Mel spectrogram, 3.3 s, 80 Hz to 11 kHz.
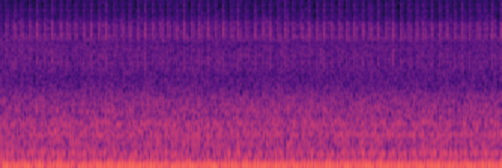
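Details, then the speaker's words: Bedford Rascal (Suzuki Carry 1.0 type pump) after fitting a new aftermarket electric fuel pump, engine idling after previously cutting out: fast sharp ticking about three taps a second over steady low idle; owner unsure if the pump should be this loud. "if anybody can let me know in the comments if the fuel pump's actually meant to be that loud so you can hear it tapping really loud i don't know if it is supposed to be"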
